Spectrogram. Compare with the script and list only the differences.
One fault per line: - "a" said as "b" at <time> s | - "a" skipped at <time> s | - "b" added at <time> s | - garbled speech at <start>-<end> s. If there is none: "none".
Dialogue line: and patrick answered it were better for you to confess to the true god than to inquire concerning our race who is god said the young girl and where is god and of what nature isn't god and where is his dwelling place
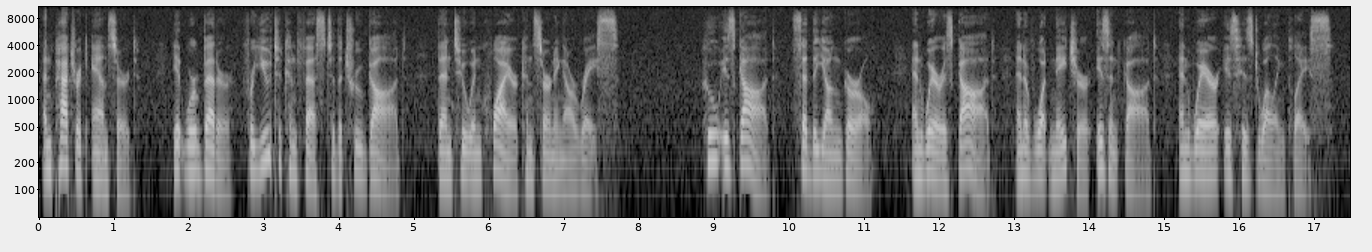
none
